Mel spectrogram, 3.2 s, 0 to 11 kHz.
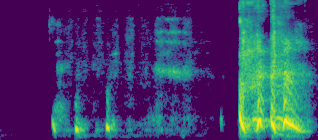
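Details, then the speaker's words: Lingering cough about two weeks into COVID-19, no longer productive; now a dry, non-productive cough; treated symptomatically with Mucinex and Tylenol. "But now it's just kind of like a cough and not anything. You know what I mean? Now it sounds like that."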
